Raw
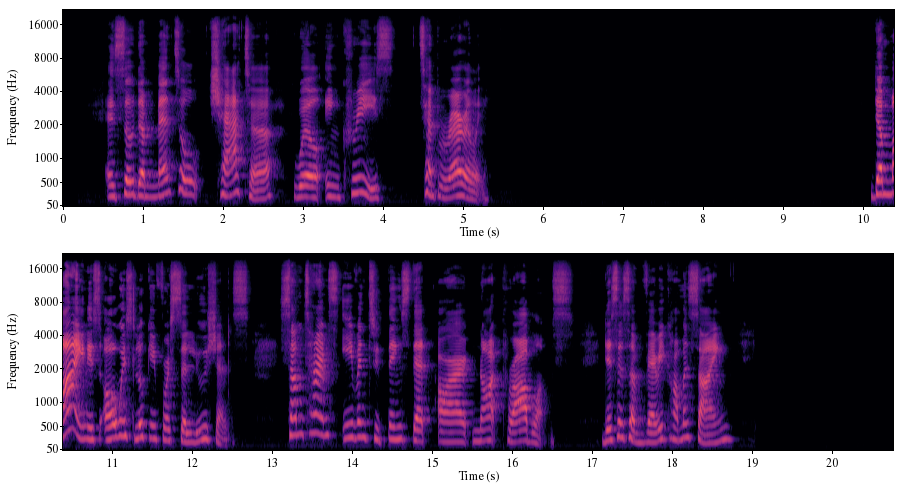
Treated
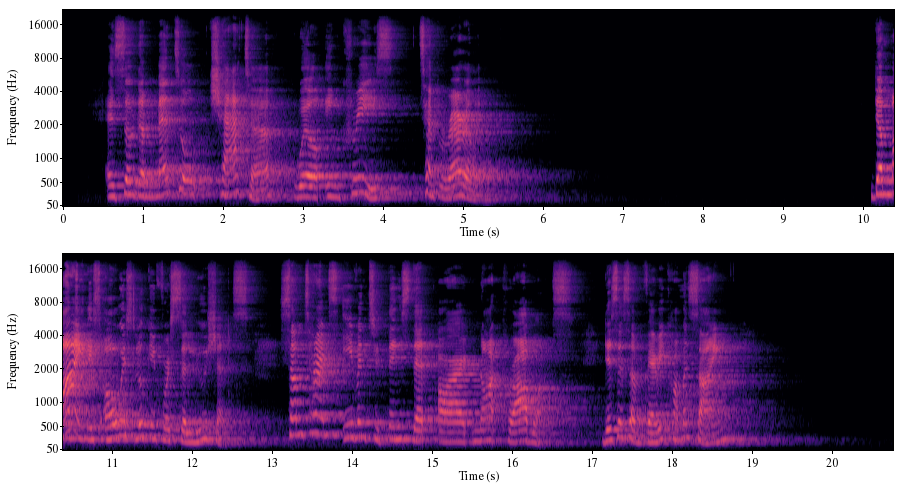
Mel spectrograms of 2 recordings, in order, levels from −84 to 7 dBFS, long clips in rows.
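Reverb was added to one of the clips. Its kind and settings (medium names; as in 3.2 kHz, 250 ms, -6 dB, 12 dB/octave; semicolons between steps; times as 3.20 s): simulated room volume 2600 m³, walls mixed, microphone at 1.3 m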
